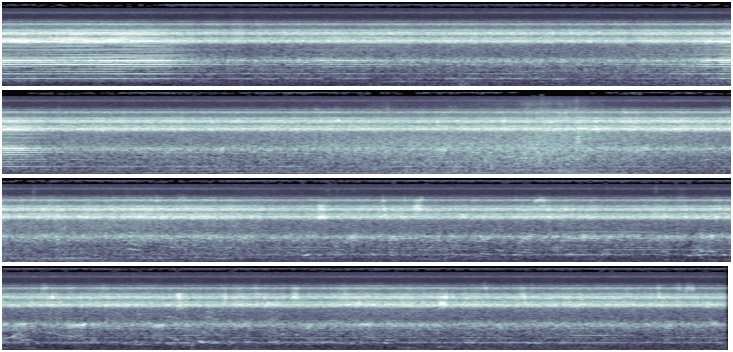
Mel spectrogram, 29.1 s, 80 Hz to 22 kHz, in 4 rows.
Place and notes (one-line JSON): {"title": "bürknerstraße: in front of a fashion shop - bring it back to the people: standing waves by HOKURO - transistor radio in front of a fashion shop", "date": "2009-11-28 18:49:00", "description": "transistor radio on the pavement during the transmission of the aporee event >standing waves< by HOKURO on fm 100\nHOKURO are Sachiyo Honda, Sabri Meddeb, Michael Northam (accordion, objects, strings, winds, voices and electronics)\n... we invite you to participate by playing with us on any kind of instrument or voice that can sustain an A or E or equalivant frequency - the idea is to try to maintain and weave inside a river of sound for as long as possible ... (from the invitation to the concert at radio aporee berlin, Nov. 28 2009)", "latitude": "52.49", "longitude": "13.43", "altitude": "49", "timezone": "Europe/Berlin"}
